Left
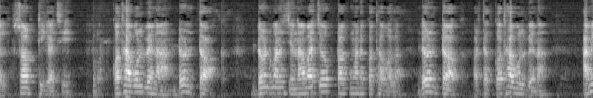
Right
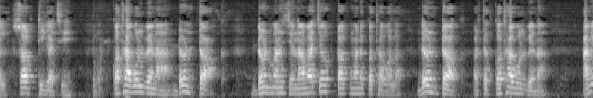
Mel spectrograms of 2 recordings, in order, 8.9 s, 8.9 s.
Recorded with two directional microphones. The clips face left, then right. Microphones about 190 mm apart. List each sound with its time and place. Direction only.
0.2 s speech: 35° right (ahead or behind)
